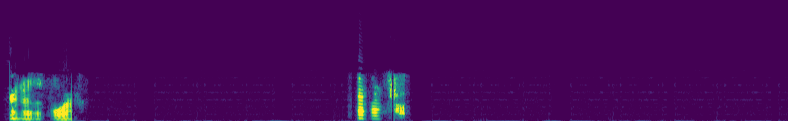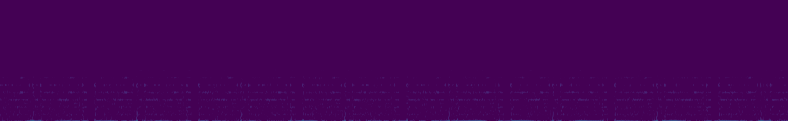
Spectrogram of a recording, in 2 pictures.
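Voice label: police radio dispatch, ScottsdalePolice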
